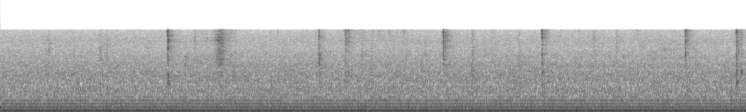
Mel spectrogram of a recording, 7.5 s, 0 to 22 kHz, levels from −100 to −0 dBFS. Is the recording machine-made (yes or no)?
no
